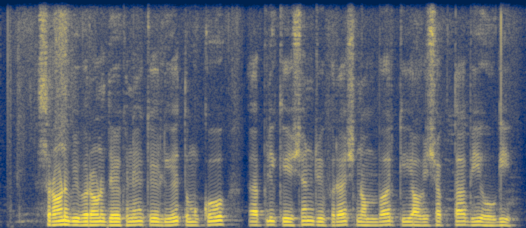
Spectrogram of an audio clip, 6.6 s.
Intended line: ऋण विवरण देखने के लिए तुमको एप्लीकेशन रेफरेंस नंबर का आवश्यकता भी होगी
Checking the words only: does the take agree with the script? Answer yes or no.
no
